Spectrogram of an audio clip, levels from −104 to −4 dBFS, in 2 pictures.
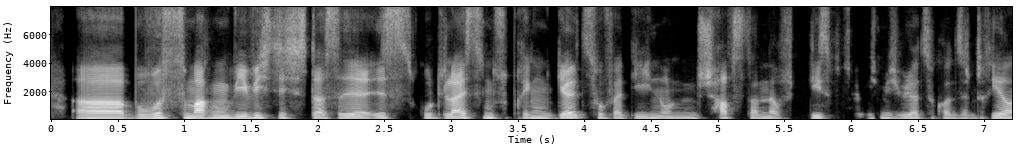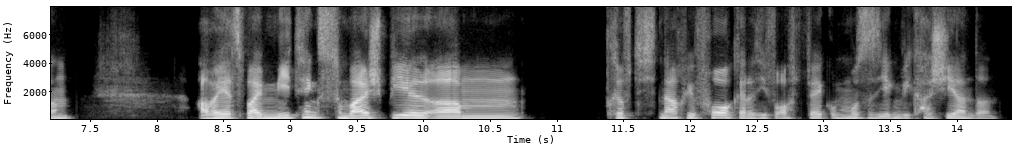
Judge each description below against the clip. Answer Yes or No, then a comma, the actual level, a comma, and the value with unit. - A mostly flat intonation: No, average, 3.2 semitones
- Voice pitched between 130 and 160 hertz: Yes, medium, 140 Hz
